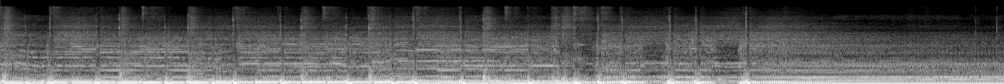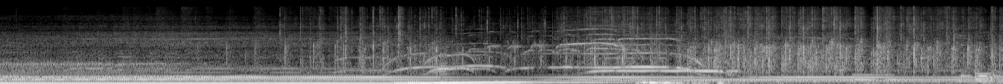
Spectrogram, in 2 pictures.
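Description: Live rock band of electric guitars, bass, keyboard and drums playing the final bars of a song. About seven seconds in, the drums stop and a held chord rings on, dropping away about fifteen seconds in with some sliding high tones over it.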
